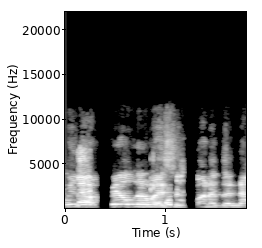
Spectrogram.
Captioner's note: chatter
